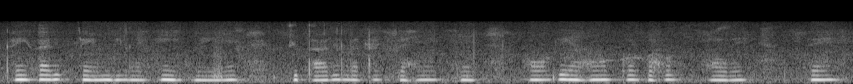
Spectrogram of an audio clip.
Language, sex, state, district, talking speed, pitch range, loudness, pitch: Hindi, female, Uttarakhand, Uttarkashi, 120 wpm, 205-215 Hz, -16 LUFS, 210 Hz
